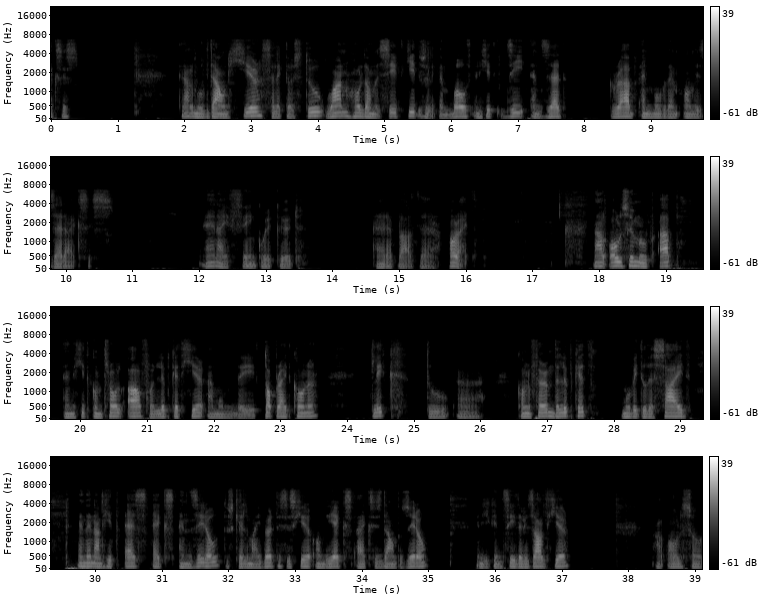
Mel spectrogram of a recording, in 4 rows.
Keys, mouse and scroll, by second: 0.1-1.8 drag, 1.8-4.0 middle drag, 4.0-5.2 right drag, 6.7 g, 15.2-16.8 drag, 20.8 ctrl+r, 28.9-30.7 drag, 30.3 s, 35.4-38.6 middle drag, 38.6-39.1 right drag.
